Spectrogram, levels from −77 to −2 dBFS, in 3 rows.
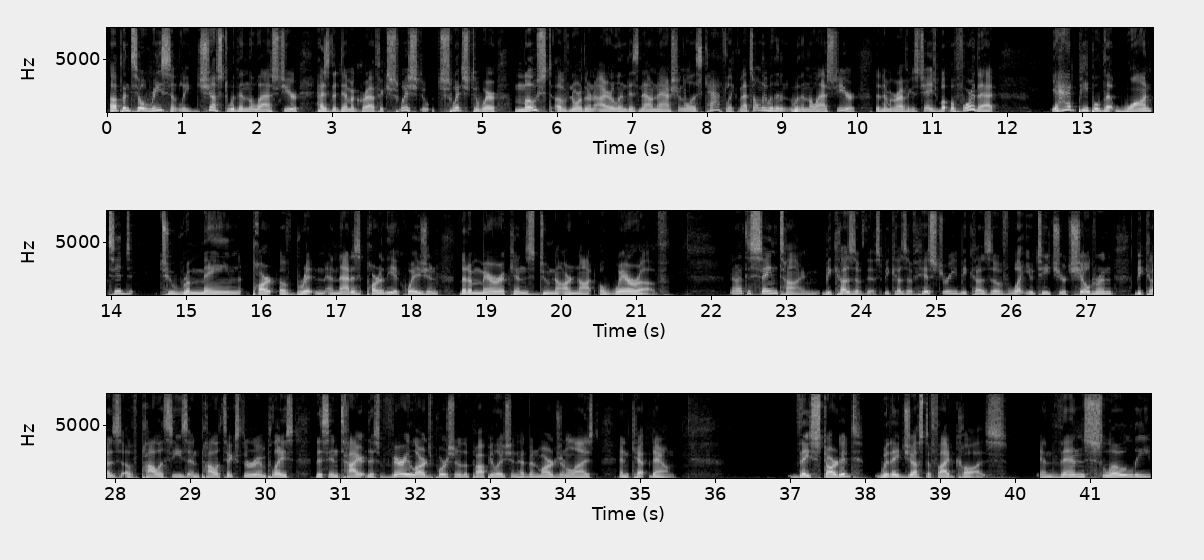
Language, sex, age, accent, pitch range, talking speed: English, male, 40-59, American, 120-165 Hz, 165 wpm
